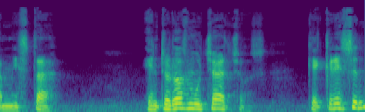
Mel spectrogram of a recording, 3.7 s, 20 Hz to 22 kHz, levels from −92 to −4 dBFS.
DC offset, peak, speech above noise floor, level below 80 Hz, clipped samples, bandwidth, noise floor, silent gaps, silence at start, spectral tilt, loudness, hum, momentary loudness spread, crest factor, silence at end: under 0.1%; -4 dBFS; 30 dB; -56 dBFS; under 0.1%; 15.5 kHz; -50 dBFS; none; 0 s; -7 dB/octave; -20 LUFS; none; 14 LU; 18 dB; 0 s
